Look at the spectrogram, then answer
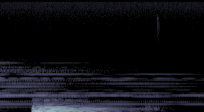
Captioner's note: none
